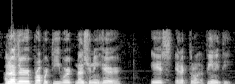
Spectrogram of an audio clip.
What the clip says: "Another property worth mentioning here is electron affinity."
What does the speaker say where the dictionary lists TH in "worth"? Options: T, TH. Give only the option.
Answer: T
